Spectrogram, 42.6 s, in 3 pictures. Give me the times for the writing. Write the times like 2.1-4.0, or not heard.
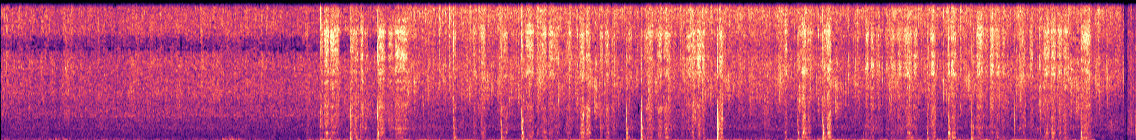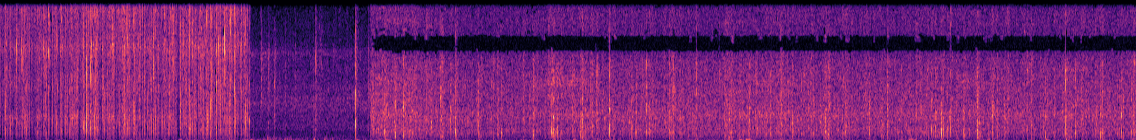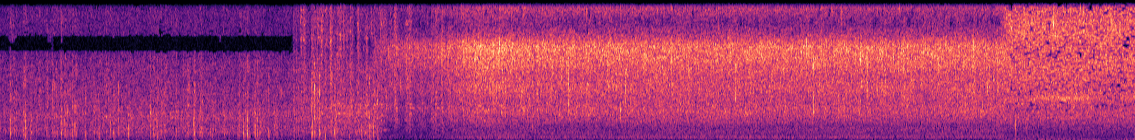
3.8-13.7.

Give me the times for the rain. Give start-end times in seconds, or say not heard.
0.0-42.5.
